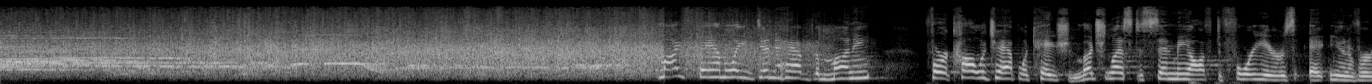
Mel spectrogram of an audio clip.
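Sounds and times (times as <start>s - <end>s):
audience applause at a town hall for public school teachers: 0.0s - 8.3s
speech: 7.0s - 13.7s.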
